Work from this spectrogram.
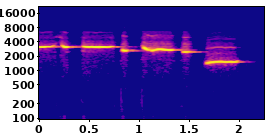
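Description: A person whistles a short tune, clear and close, a string of sustained pure notes with brief breaks that steps down in pitch to a longer final note, alone with no other sound.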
